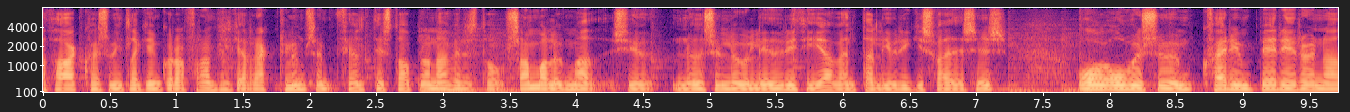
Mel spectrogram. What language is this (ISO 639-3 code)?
isl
